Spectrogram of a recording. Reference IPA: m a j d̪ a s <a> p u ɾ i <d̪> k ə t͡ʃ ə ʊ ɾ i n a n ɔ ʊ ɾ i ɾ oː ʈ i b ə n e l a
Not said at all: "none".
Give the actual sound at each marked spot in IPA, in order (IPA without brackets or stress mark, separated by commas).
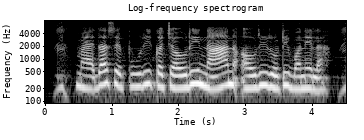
e, none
